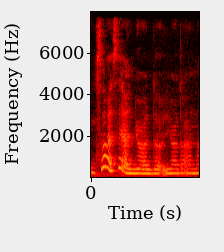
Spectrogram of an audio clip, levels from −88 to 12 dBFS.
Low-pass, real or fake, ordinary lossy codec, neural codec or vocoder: none; real; none; none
